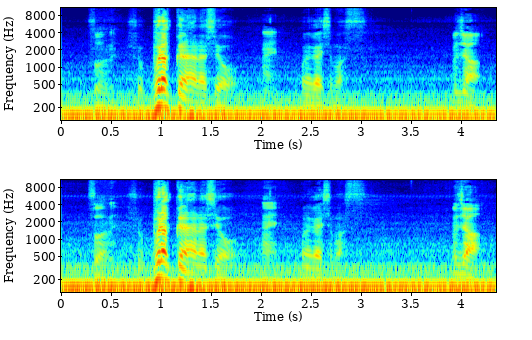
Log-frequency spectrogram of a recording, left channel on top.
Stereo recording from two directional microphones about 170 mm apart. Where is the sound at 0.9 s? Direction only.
20° left (ahead or behind).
